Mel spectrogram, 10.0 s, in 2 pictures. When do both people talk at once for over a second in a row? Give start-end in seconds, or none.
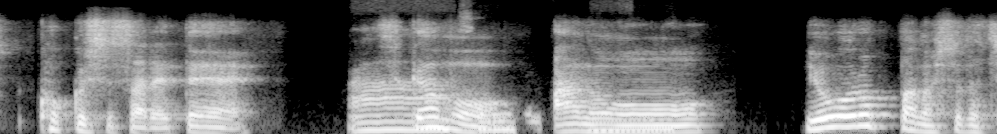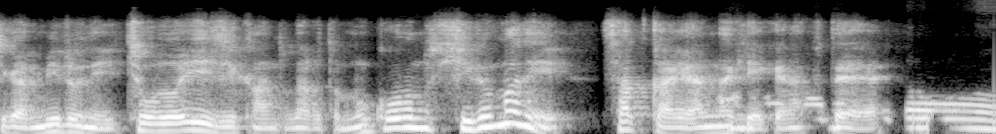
1.9-3.4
